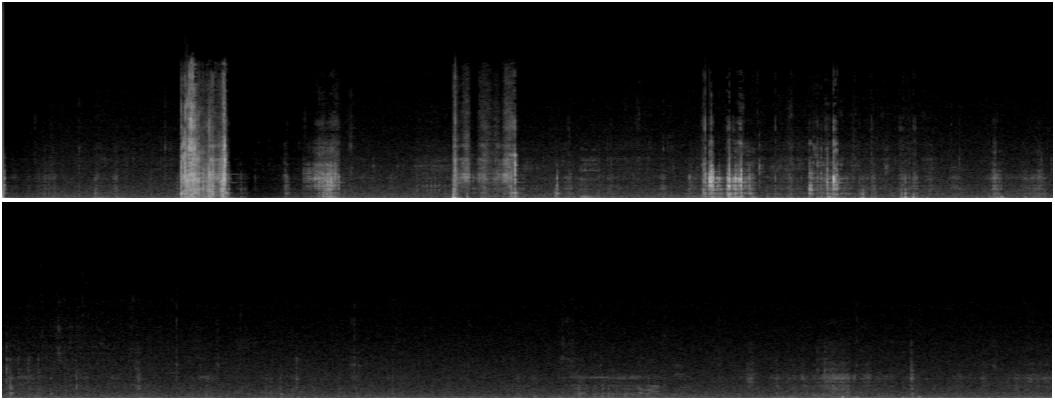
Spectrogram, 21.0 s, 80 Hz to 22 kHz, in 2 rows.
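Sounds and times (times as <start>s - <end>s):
low rumble on microphone: 0.0s - 21.0s
scraping and rustling: 1.1s - 11.6s.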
